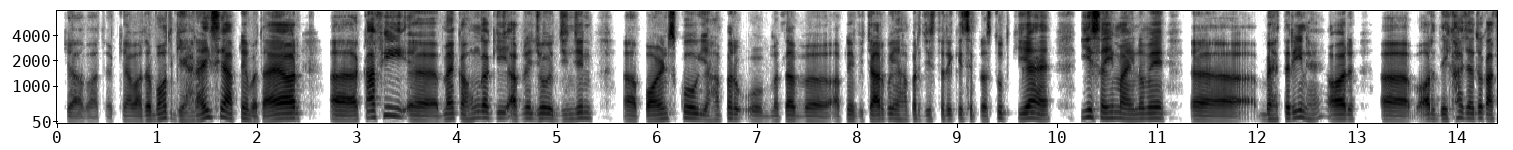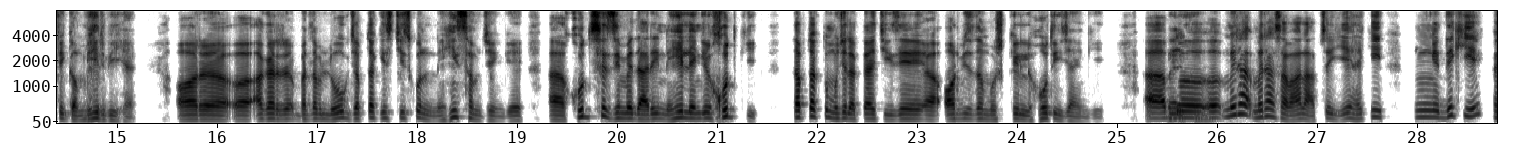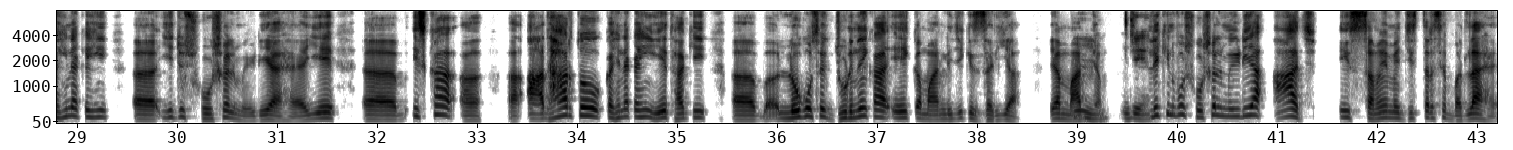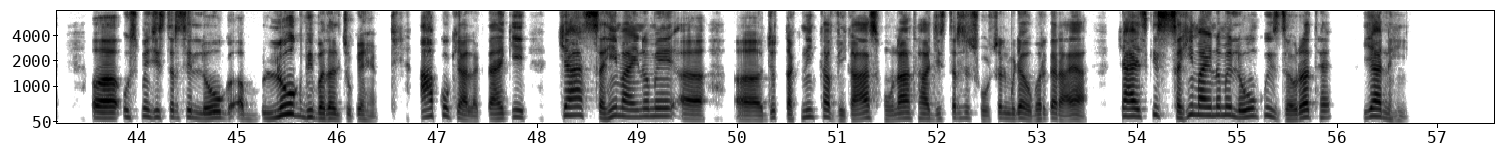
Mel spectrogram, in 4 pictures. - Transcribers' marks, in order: in English: "पॉइंट्स"
- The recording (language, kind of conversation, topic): Hindi, podcast, सोशल मीडिया ने हमारी बातचीत और रिश्तों को कैसे बदल दिया है?
- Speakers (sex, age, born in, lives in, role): male, 20-24, India, India, guest; male, 30-34, India, India, host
